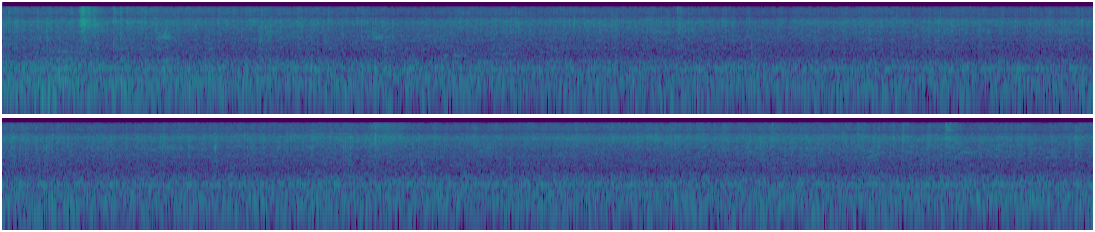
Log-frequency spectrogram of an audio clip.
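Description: Quiet, steady sizzle of chicken pieces and onions frying in a metal kadai on a gas stove, with a single click about a second in.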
